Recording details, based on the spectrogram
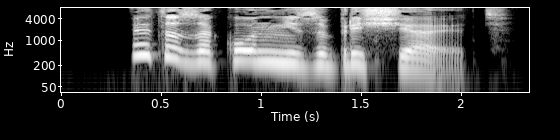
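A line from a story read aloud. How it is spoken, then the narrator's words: Thoughtful. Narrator (Russian): задумчиво произнес тот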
